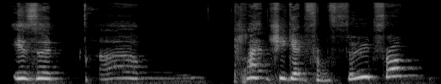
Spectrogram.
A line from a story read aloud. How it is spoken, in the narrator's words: he asked hesitantly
